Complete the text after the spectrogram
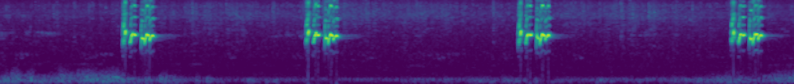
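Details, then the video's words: Sooty-headed bulbul song, a male's lure recording meant to make other bulbuls respond. Short bright burbled phrases come roughly every two and a half seconds, four times, with faint low background rumble between them. "Kutilang Super Gacor Full Isian Mahal, Semua Burung Kutilang Ikut Nyaut dengan pancingan ini"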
